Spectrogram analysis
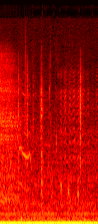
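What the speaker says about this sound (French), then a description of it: "Voilà, les chèvres." Goats in the survival game Raft bleat in several short, wavering calls over steady game ambience, fairly close and clear with no talking.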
